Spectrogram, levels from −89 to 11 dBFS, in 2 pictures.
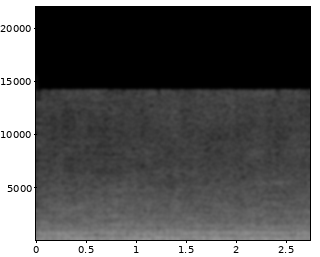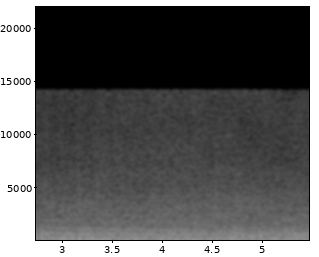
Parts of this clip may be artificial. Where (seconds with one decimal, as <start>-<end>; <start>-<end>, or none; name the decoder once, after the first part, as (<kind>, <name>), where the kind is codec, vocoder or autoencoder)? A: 0.0-1.6 (codec, SNAC); 2.1-2.9; 4.4-5.5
